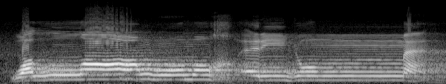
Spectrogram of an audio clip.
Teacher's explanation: Jim tanwin ketemu dengan huruf mim idgham bi ghunna. Tahan dulu 2 sampai 3 ketukan paling tidak.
